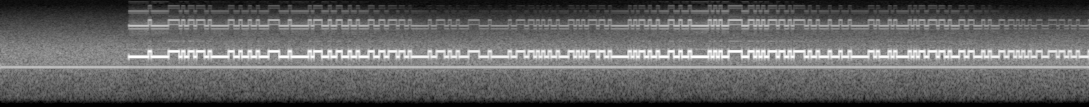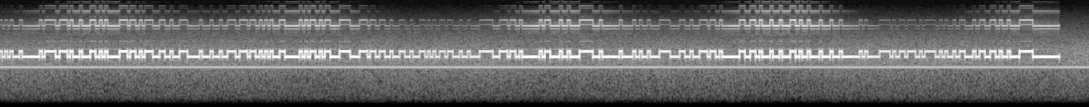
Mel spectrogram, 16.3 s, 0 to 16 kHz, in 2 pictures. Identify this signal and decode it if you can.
RTTY (50 baud, 450 Hz shift), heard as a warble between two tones, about 2350 Hz centre, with fading and a steady whistle near 1480 Hz. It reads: P9ZW8 A9AR4 S0YTR E1GXS UCURW 6EHUX ZPMQA YVSBO PPRL5 B5K90 IQU1X EFCI5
